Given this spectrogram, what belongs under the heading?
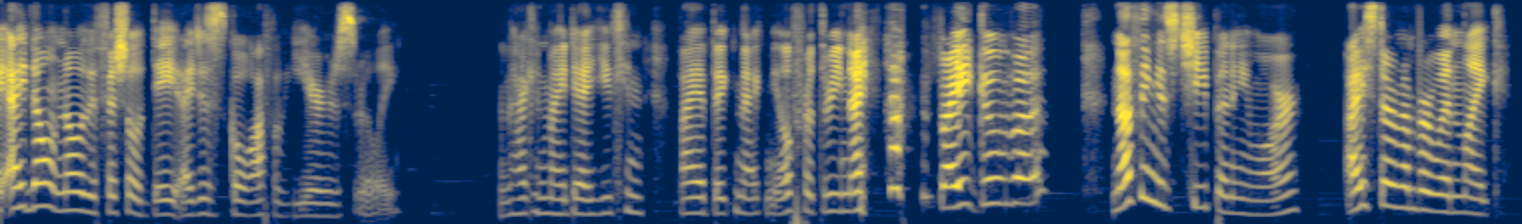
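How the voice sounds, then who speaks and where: A woman's voice: on the high side, sharp tone, no room sound. A woman in her forties, chatting casually with viewers on her stream, rambling and often correcting herself mid-sentence. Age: 40s.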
